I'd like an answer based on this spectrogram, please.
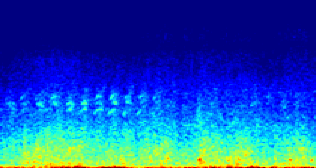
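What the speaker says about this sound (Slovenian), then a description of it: "sva pri Brindisiju končno lepo začelo pihati" On a sailboat under way off Brindisi, a steady breeze of six to seven knots buffets the microphone with continuous rough, rumbling wind noise, mixed with faint water sounds and no talking.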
